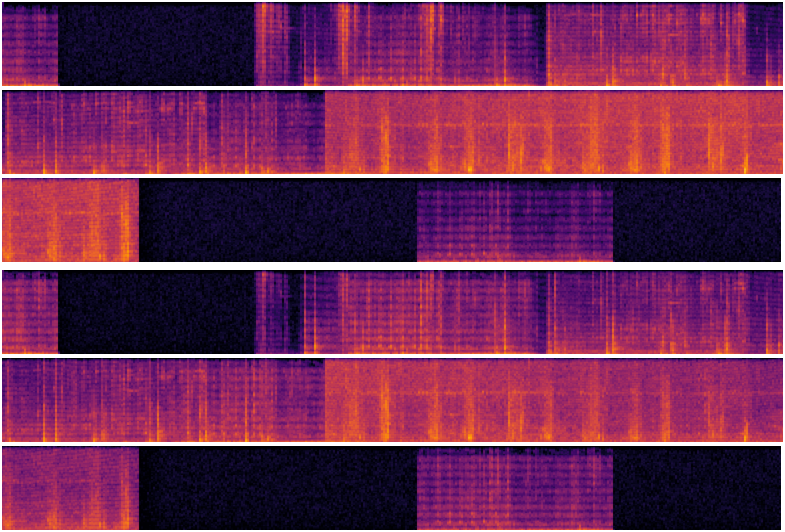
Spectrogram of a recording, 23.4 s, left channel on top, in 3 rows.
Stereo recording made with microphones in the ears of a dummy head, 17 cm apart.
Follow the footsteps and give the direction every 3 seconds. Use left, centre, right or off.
off, right, right, right, left, left, off, off.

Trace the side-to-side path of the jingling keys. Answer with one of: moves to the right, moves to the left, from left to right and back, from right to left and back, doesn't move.
moves to the right.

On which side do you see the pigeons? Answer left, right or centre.
right.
